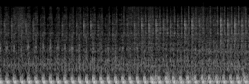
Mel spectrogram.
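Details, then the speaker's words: Rancher ATV started in 36-degree weather after sitting since November: even, steady single-cylinder thumping about thirteen beats a second, no misses or clatter, settling into idle; normal idle. "the performance at all this thing runs phenomenal"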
